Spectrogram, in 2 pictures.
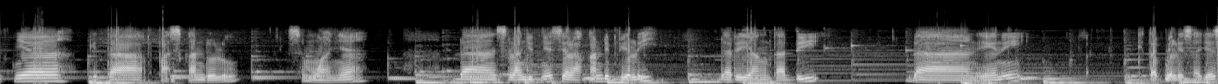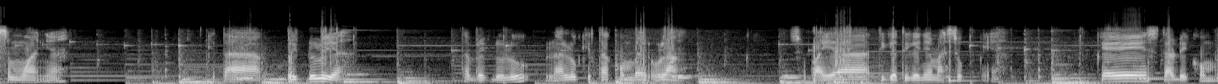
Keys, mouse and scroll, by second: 6.0 shift+click, 9.3 click, 10.8 ctrl+z, 11.6 shift+click, 15.6 click.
